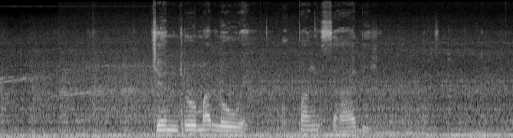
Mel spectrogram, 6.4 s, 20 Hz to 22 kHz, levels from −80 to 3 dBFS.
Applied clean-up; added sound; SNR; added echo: none; Engine; 2 dB; none.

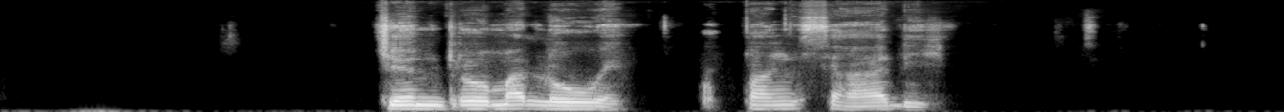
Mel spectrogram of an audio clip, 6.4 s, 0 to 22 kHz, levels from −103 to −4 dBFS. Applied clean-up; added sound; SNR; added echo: neural mask model Resemble Enhance denoiser.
